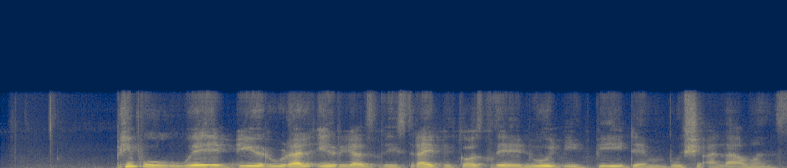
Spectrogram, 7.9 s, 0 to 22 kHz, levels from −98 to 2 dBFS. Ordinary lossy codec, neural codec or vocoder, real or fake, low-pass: none; codec, 16 kHz in and 24 kHz out, 0.8 kbps, FocalCodec, streaming, 65536 codes; fake; 9.9 kHz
